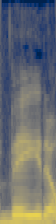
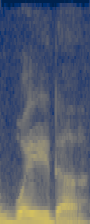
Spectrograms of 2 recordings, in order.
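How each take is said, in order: First: The word begins with a V sound. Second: The word begins with a W sound. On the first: "could be pronounced V" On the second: "or W"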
